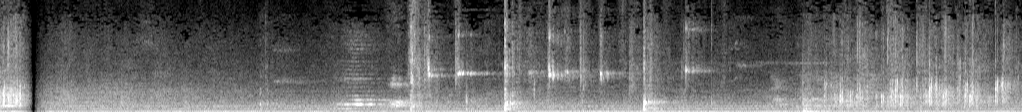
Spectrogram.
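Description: A short tennis rally on a hard court: a serve and a few racquet strikes on the ball, about a second apart, with brief high squeaks of shoes on the court between them. Crowd noise rises near the end as the point is won.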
